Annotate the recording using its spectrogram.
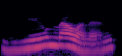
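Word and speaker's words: eumelanin: not just skin there's U melanin which this pronunciation is right in the text it's pronounced you melanin this is producing your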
